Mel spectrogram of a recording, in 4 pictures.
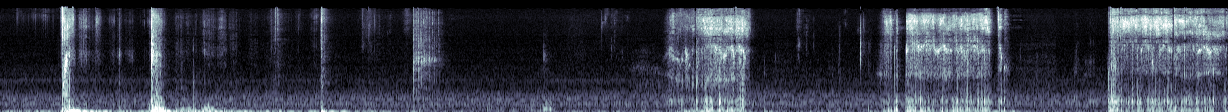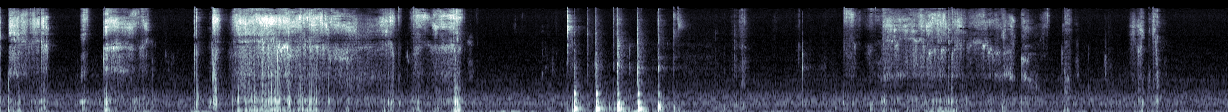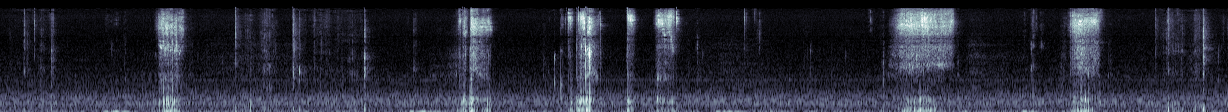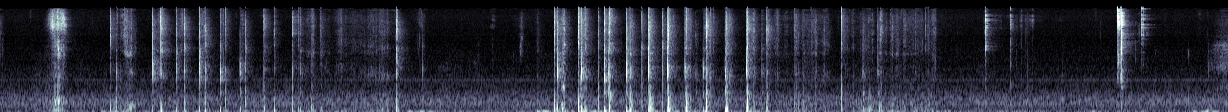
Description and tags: Slurping Applesauce
A field recording of a cup of applesauce being opened and slurped down.
slurping, spoon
